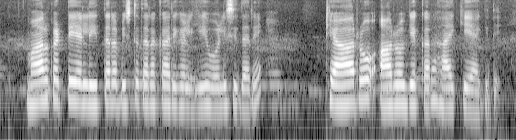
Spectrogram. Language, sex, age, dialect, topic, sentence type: Kannada, female, 60-100, Coastal/Dakshin, agriculture, statement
